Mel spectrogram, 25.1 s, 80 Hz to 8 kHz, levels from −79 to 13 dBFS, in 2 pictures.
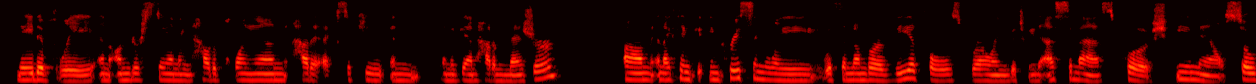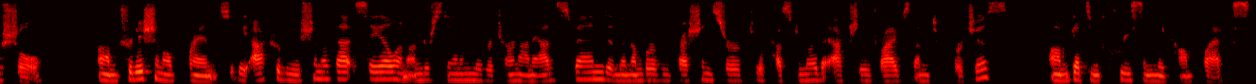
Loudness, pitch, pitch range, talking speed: -42 LUFS, 180 Hz, 165-205 Hz, 155 wpm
